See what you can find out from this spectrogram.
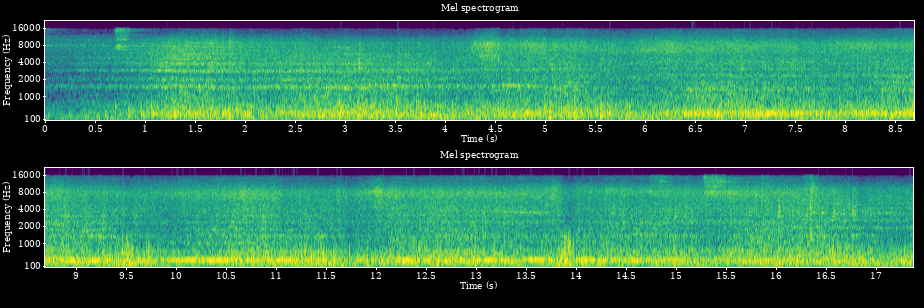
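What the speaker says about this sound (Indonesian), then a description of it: "KRL tujuan stasiun Rangkas Bitung." A KRL commuter electric train bound for Rangkasbitung runs past on straight double track east of Citeras station, a steady loud rumble with clickety-clack wheel rhythm and a faint squeal, continuous throughout with no talk.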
